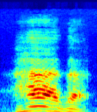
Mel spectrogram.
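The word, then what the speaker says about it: هذا: You see, hadha is pronounced like this. It's supposed to be written like this, but they eliminated this alif and they just stretched it like this.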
